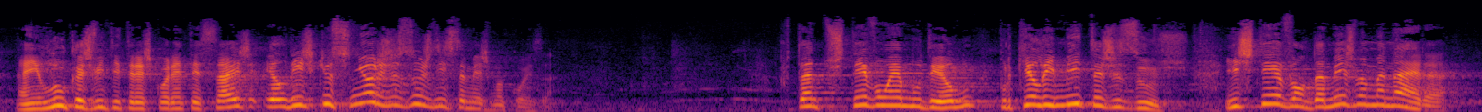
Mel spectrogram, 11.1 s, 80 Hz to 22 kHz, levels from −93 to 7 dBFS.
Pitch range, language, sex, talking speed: 160-230 Hz, Portuguese, male, 145 wpm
